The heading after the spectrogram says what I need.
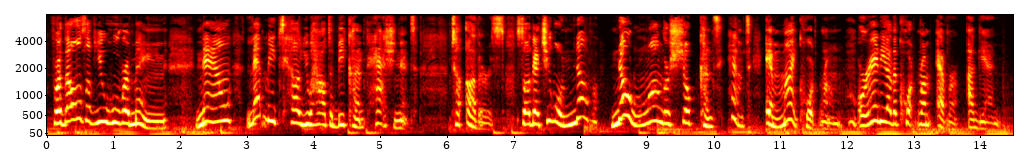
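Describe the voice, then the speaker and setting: A woman's voice: high voice, big pitch swings, measured pace, a little hiss or hum, voice pushed up. A woman voicing a solemn male judge on a throne, who speaks in a raised, proclaiming voice.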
